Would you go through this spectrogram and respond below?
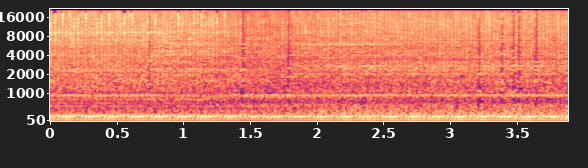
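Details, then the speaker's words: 2003 Volkswagen Eurovan VR6 after replacing timing chains, guides, sprockets and tensioner, warmed up: steady even low idle with no rattle or slapping from front of engine: normal idle. "so if anybody else is having issues with the chains or you know noise that seems to be the fix"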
